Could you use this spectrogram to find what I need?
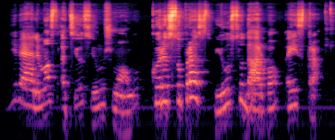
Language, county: Lithuanian, Vilnius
